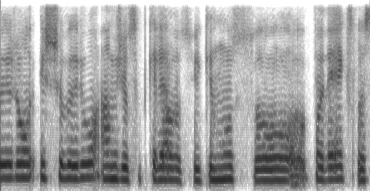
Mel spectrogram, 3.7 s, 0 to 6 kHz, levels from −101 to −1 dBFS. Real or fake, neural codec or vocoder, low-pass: fake; codec, 16 kHz, 2 kbps, FreqCodec, smaller model; 5.4 kHz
